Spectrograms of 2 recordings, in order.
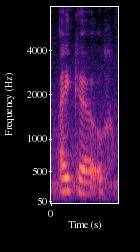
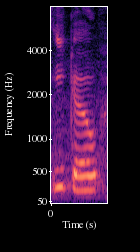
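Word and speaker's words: Iko: Eco, the android character, who I thought was pronounced Ico, but when I went to a Marissa Meyer event, she pronounced it Eco, so I'm going to take the author's pronunciation on it.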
